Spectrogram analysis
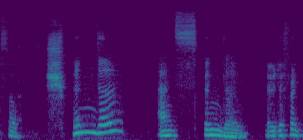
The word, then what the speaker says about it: Spindel: Most of the time, whenever you have SP in German, it's a sh sound. So Spindel and Spindel.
